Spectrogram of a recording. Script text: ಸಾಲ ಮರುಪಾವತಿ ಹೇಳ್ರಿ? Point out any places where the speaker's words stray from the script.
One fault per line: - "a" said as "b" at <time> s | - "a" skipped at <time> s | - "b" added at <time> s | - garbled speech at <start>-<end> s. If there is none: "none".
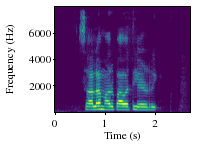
none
